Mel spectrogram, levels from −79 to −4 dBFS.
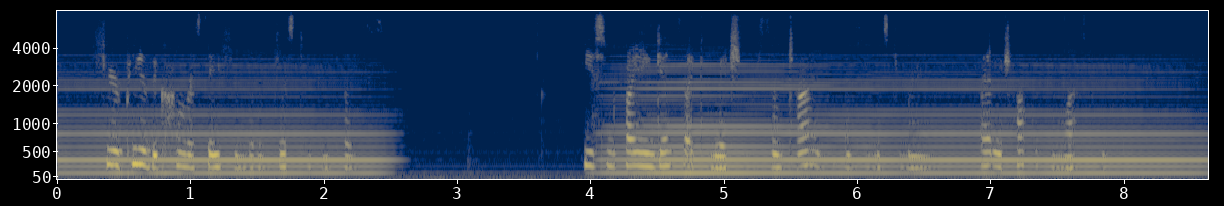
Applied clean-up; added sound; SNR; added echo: none; Bowed string instrument; 0 dB; none.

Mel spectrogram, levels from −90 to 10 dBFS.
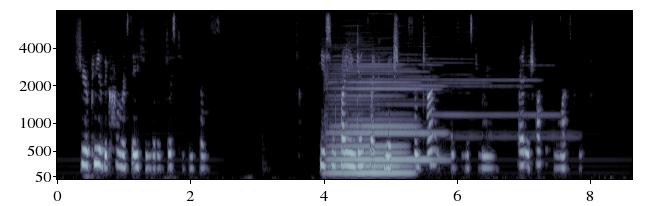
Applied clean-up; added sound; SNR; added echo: classical method Wiener filter.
